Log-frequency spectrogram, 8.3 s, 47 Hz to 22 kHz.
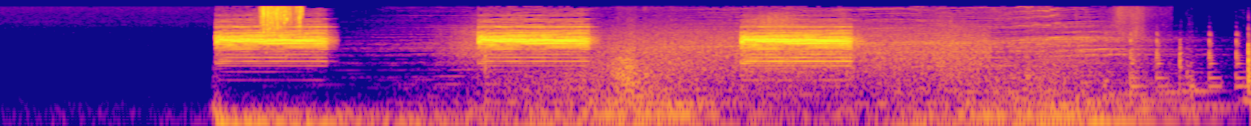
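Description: Three loud buzzing alarm blasts, each under a second and evenly spaced about 1.7 s apart, starting about a second and a half in, over a low rumbling drone: film sound design.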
